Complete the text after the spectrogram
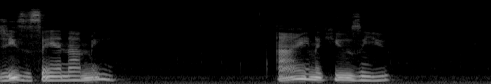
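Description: A woman sings in short, drawn-out phrases close to a microphone.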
